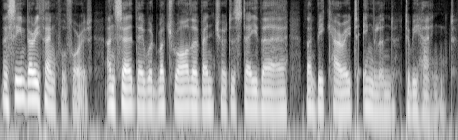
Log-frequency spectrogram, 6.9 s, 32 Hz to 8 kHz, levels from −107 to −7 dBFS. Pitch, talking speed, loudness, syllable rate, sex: 115 Hz, 210 wpm, -19 LUFS, 5.7 syllables/s, male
